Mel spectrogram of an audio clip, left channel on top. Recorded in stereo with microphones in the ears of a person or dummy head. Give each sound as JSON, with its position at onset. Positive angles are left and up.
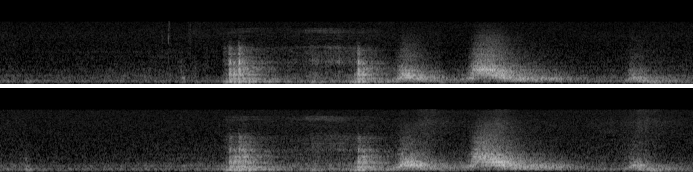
{"t": 2.2, "sound": "a crack", "side_deg": 30, "distance_m": 1.4}
{"t": 3.9, "sound": "a whoosh", "side_deg": 25, "distance_m": 8.0}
